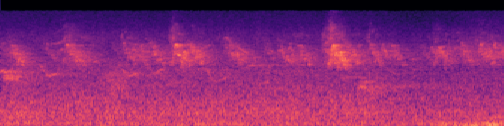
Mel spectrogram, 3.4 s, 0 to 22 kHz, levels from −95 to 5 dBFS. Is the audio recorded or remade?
remade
